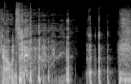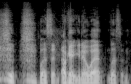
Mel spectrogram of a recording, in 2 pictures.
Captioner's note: both laughing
